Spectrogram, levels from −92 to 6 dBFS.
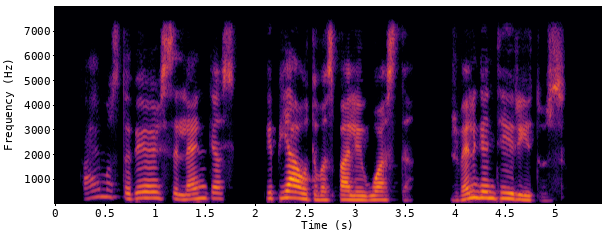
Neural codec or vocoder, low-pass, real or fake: autoencoder, 48 kHz, 128 numbers a frame, DAC-VAE, trained on Japanese speech; 7.2 kHz; fake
